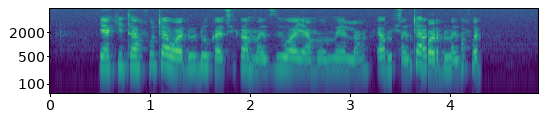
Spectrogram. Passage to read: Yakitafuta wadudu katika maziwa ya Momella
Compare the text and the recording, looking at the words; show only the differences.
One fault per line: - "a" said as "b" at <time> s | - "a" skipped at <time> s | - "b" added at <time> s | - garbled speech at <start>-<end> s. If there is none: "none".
- garbled speech at 3.3-4.3 s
